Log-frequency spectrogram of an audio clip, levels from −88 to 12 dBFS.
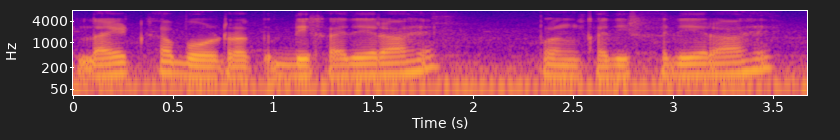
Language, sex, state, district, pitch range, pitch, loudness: Hindi, male, Uttar Pradesh, Saharanpur, 110-135 Hz, 120 Hz, -15 LUFS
